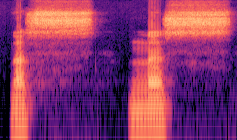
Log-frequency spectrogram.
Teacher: sa ini memiliki sifat hamas atau safir. Ketika kita melafadzkannya maka disertai dengan angin keluar, ya. Nas, nas.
